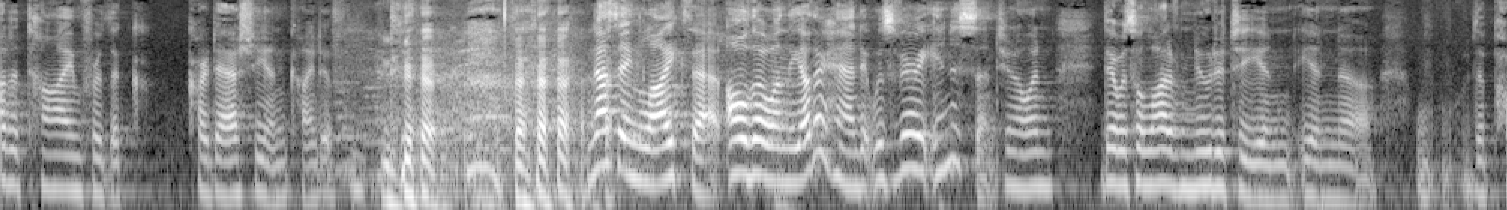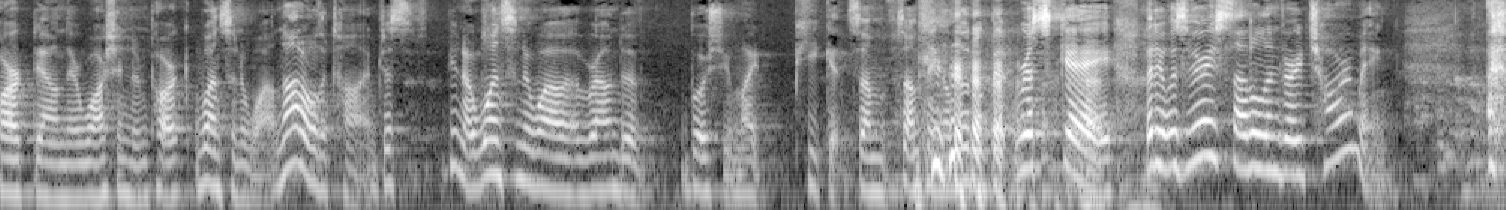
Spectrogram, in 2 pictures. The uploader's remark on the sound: The conversation was recorded on Sep 6, 2016 in front of a live audience at New York's 92nd Street Y.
